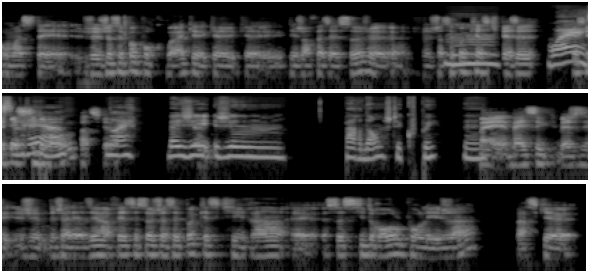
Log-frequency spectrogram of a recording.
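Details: Stuttering in a young French-speaking man who reports mostly silent blocks and sometimes short repetitions.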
